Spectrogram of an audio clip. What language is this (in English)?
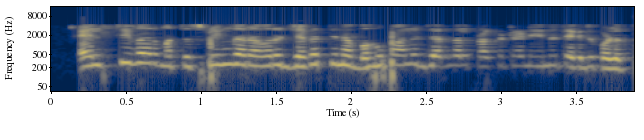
Kannada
